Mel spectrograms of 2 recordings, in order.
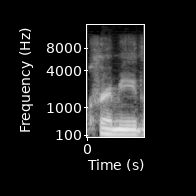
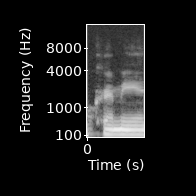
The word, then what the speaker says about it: Crimi: And you can just Google my name, John Paul Krimi. The last name is spelled C-R-I-M-I. John Paul is spelled J-O-N-P-A-U-L. John Paul Krimi.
